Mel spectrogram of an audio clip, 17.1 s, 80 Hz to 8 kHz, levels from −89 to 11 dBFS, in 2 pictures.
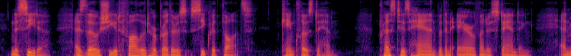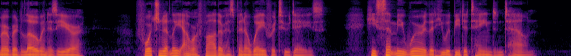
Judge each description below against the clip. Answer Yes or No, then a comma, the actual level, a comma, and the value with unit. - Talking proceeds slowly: No, average, 170 wpm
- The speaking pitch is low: Yes, very low, 90 Hz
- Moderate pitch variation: Yes, average, 3.9 semitones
